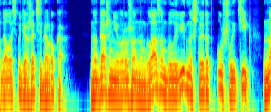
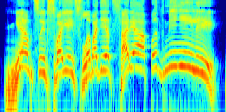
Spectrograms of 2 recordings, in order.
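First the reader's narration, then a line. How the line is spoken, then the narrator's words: Sudden loud high-pitched howl. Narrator (Russian): Неожиданно громко, тонким голоском взвыл дьяк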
